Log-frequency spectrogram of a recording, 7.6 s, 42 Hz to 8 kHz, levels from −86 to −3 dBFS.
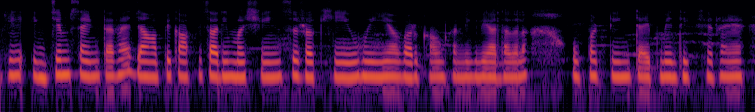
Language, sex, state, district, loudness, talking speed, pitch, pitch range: Hindi, female, Bihar, East Champaran, -41 LUFS, 205 wpm, 225 Hz, 220-230 Hz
